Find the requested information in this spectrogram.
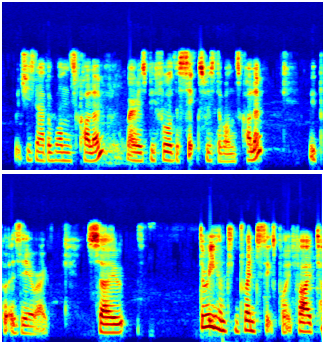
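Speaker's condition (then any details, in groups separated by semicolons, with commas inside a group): No condition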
